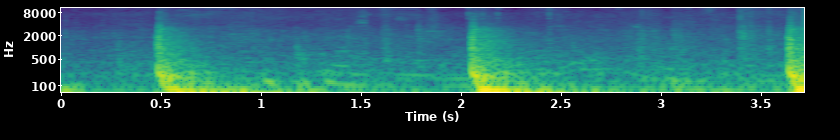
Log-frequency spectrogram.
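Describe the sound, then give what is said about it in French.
Three heavy knocks strike slowly and evenly to announce the start of a play at a school festival, each one a loud, deep thud that fades before the next. “Soudain, les trois coups retentissent.”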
